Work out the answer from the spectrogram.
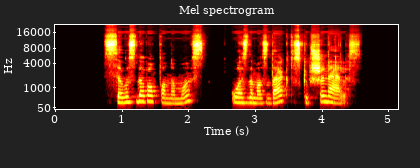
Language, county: Lithuanian, Kaunas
